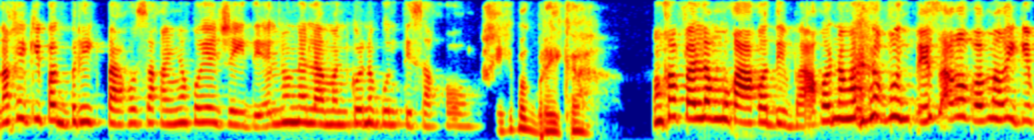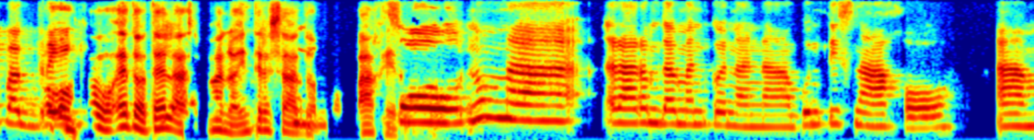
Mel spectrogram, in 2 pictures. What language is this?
Filipino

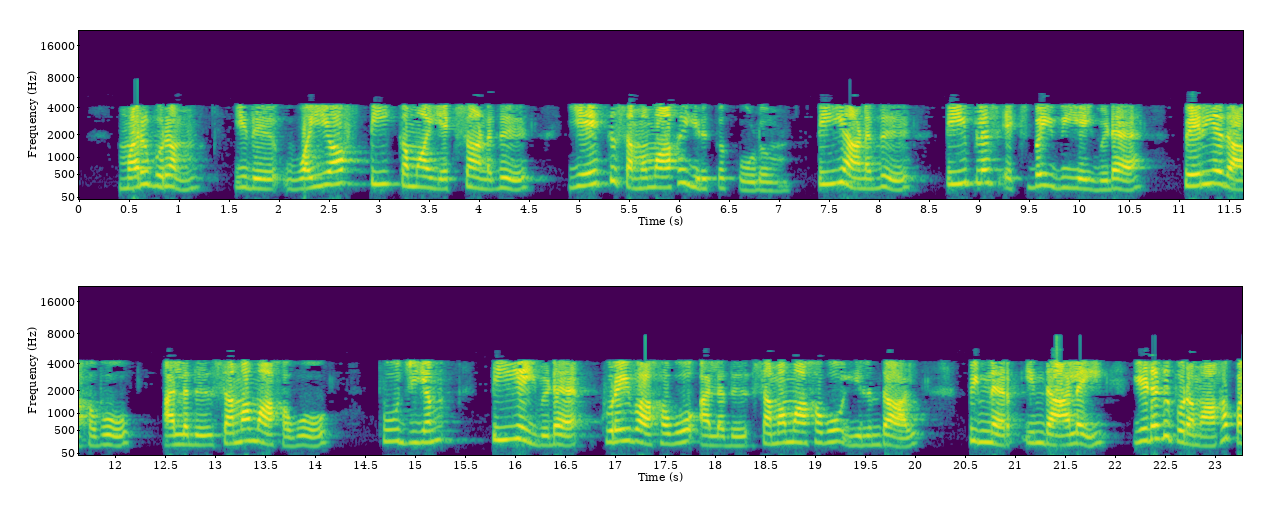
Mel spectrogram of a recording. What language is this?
Tamil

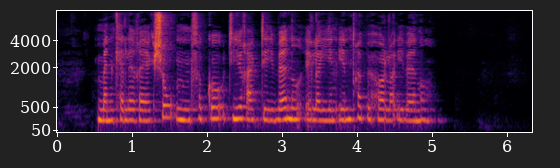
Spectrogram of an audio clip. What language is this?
Danish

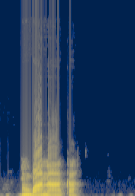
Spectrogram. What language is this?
Igbo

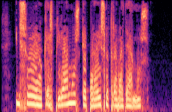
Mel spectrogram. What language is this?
Galician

